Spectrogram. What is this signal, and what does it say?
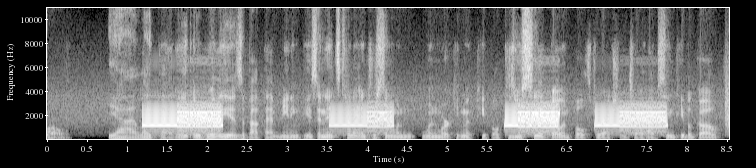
Packet radio (AX.25, as in APRS), 1200 baud, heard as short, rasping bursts, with a squelch burst at the end and speech in English.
